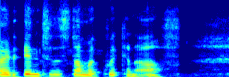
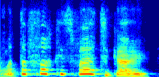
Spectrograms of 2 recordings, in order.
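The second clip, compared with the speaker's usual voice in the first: much higher, outraged disbelief; incredulous outburst; 14 semitones higher, 3 dB louder than usual. Retold or imitated. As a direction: squeal it in shocked disbelief. Mum retells doctors' diagnosis.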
